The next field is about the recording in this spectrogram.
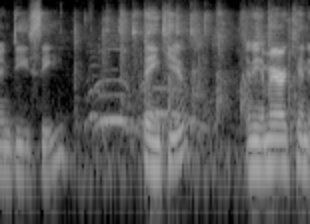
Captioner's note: audience applauds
